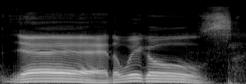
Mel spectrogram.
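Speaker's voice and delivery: long drawn-out, loud but weary cheer; underwhelmed cheer. Real, not acted. Guest answers host's big Wiggles reveal, underwhelmed drawn-out cheer. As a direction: drag out a half-hearted hurrah. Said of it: "please don't sound so excited".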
